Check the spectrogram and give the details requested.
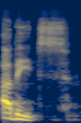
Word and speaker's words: apizza: There's a place called Ozzy's Pizza, and it's spelled Apizza, which is pronounced Abits.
